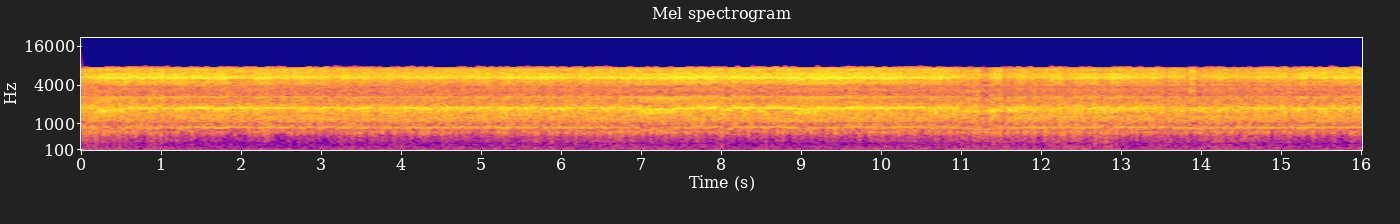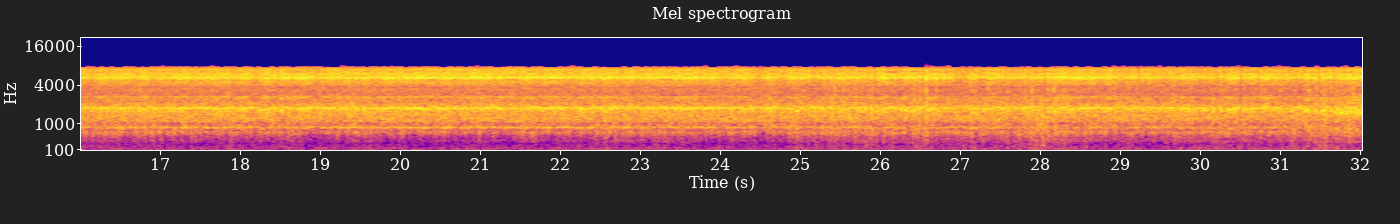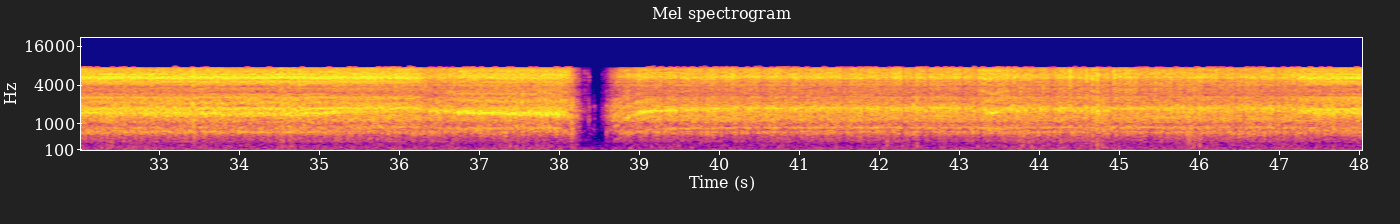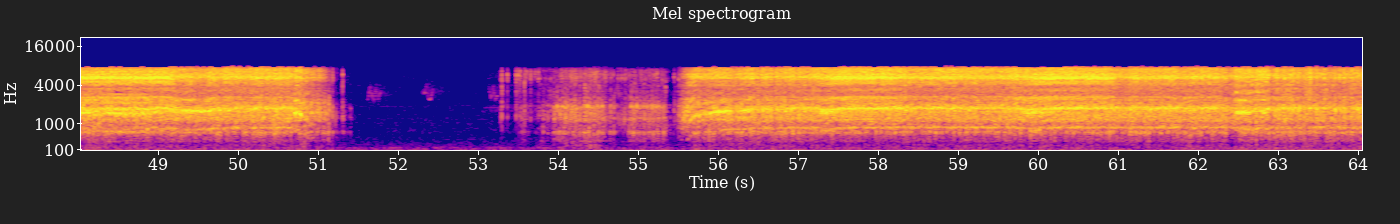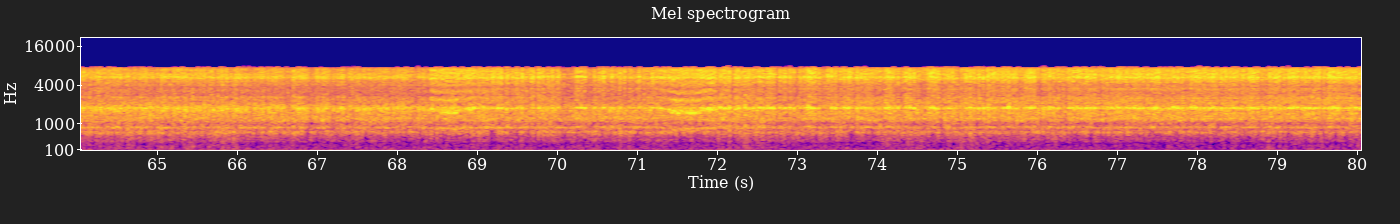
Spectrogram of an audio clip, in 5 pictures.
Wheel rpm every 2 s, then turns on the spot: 230, 230, 230, 230, 230, 230, 230, 230, 230, 230, 230, 230, 230, 230, 230, 230, 210, 220, 220, 140, 230, 230, 230, 230, 220, 130, 0, 40, 200, 230, 230, 230, 230, 230, 230, 230, 230, 230, 230, 230.
none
